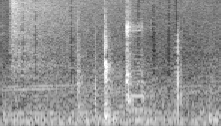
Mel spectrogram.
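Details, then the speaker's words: Original Xbox with a DVD disc drive whose tray is stuck: sharp, uneven clicks over a faint hum as the drive tries to move, a familiar Xbox fault that sounds like nothing good. "all you Xbox users will be familiar with this now what the heck is that that is nothing good"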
